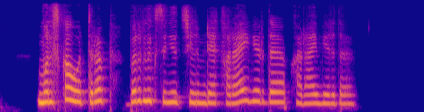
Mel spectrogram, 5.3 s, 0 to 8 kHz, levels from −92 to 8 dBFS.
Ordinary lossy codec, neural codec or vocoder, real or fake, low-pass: none; codec, 16 kHz, 0.5 kbps, X-Codec, WavLM features, trained on Multilingual LibriSpeech; fake; 7.2 kHz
